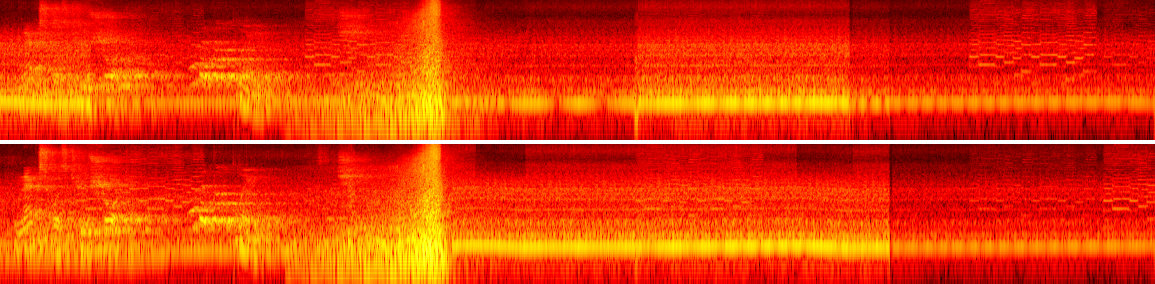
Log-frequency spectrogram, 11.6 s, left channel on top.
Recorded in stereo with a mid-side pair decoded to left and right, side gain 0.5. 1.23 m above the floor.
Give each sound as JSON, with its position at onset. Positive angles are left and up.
{"t": 0.1, "sound": "a man speaking", "azimuth_deg": -40, "distance_m": 4.5}
{"t": 2.9, "sound": "a whoosh", "azimuth_deg": -30, "distance_m": 0.5}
